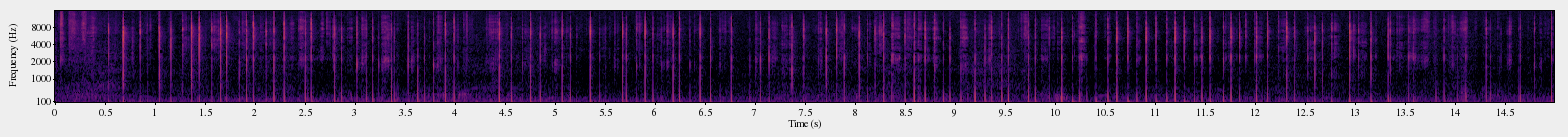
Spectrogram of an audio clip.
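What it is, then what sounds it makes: Raw chicken egg shell. A whole, uncracked raw white chicken egg with a thin, hollow shell is held in both hands over a plastic mixing bowl of flour while fingertips and nails scratch, rub and tap its surface. A dense stream of quiet, very short, bright clicks and scratchy rasps runs throughout.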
